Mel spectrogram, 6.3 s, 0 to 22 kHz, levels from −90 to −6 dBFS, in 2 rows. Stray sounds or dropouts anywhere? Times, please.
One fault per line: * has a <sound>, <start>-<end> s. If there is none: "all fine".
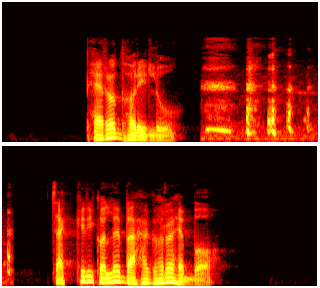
* has a laugh, 2.0-3.3 s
